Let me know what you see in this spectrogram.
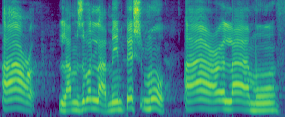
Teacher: অনেকেই আমরা এই আইনগুলোকে হামজা পড়ে থাকি, আমরা এই আইনগুলোকে হামজা পড়বো না, আইনটা পড়ার সময় একটু চাপ দিয়ে পড়বো।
